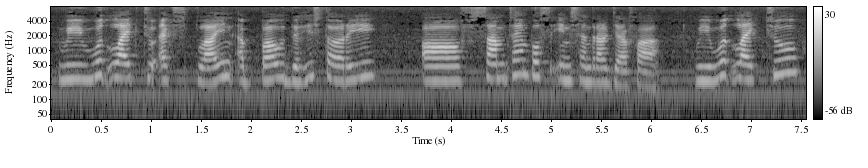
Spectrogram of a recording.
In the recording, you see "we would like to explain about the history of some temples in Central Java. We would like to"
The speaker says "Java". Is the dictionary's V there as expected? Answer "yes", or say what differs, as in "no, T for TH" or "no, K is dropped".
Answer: no, F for V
